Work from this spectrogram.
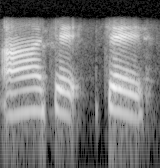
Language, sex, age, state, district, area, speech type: Tamil, female, 30-45, Tamil Nadu, Tirunelveli, urban, conversation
